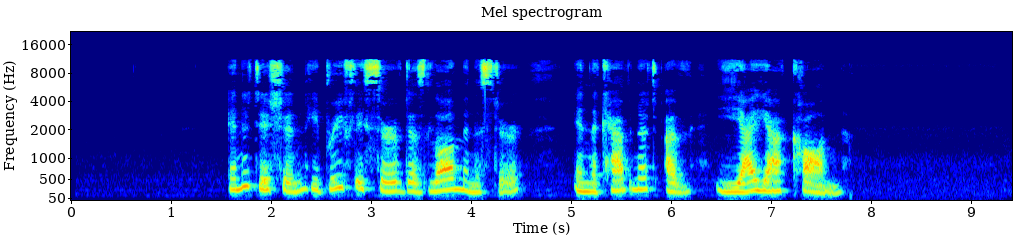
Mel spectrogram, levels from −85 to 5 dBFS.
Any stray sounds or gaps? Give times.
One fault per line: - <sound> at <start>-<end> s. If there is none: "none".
none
